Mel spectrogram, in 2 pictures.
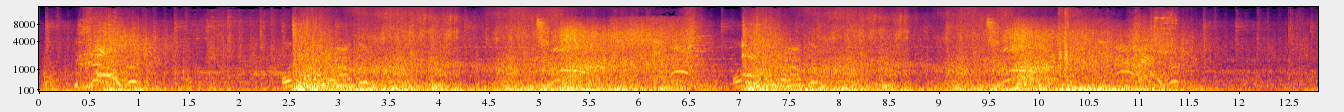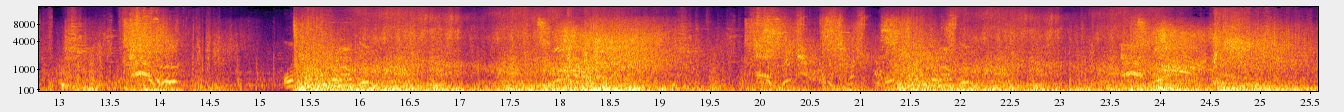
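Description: Blades clash and slash in quick strikes.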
